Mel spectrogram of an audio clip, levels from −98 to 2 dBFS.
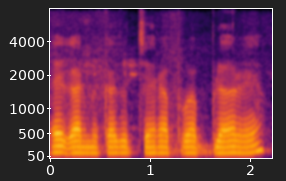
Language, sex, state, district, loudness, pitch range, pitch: Hindi, male, Arunachal Pradesh, Papum Pare, -18 LUFS, 115-120 Hz, 115 Hz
